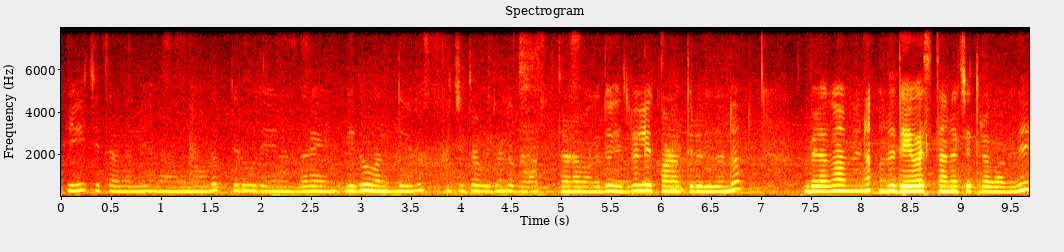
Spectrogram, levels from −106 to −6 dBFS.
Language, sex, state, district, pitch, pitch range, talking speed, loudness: Kannada, female, Karnataka, Belgaum, 245 Hz, 240-265 Hz, 85 wpm, -21 LUFS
